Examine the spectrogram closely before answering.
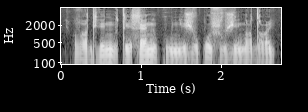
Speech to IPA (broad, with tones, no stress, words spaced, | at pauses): ðˤi˨ dʱe˦˥ŋu˨ te˨˦ sæ˦˥nu˨ ku˨ɲe˨˦ʒo˨˦po˦˥ ɕu˨˦ʒe˨˦ne˨˦ dˤi˨˦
